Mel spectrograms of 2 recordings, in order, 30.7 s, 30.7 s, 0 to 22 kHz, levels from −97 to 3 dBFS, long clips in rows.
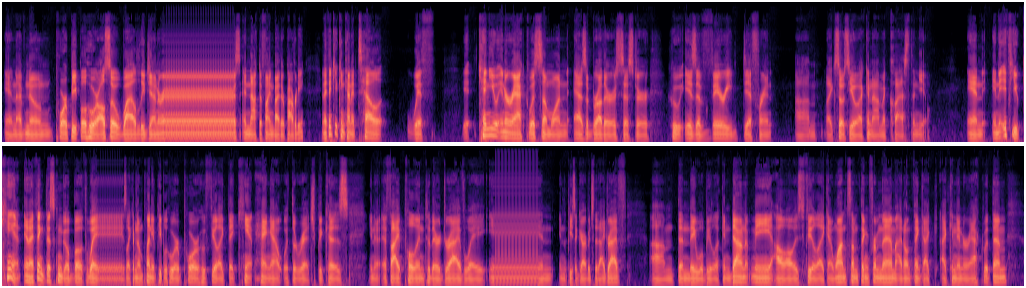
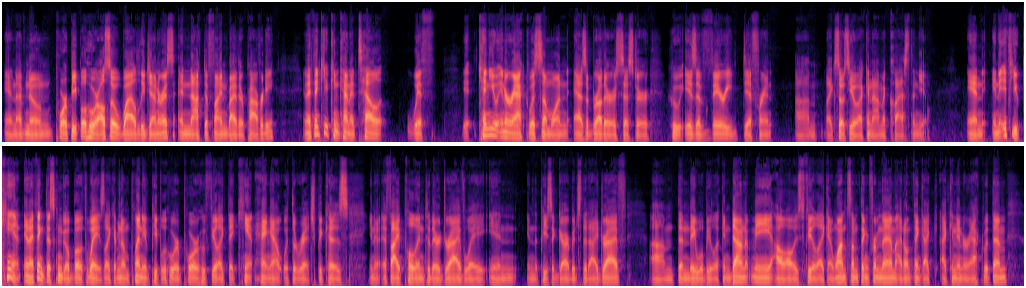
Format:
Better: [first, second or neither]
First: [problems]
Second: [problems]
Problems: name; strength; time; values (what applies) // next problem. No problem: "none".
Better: second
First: audio freezing; at 2.5 s for 1 s, at 17 s and at 23 s for 0.5 s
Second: none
